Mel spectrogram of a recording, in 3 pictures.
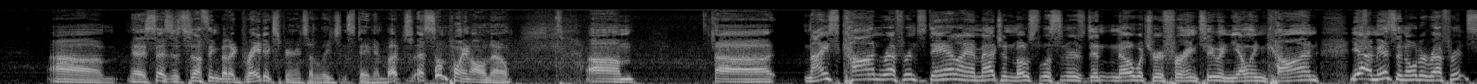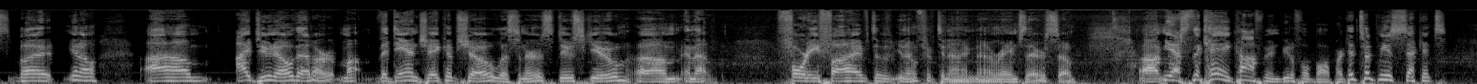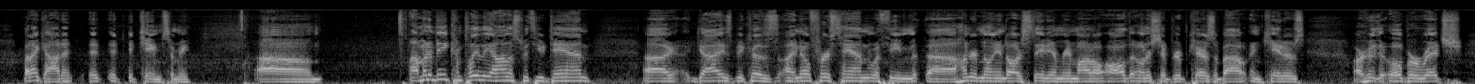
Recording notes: after practice live from training camp.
